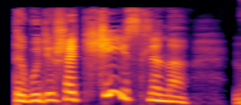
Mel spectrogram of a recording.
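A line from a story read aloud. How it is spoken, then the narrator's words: Shrieking. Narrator (Russian): визжала Шмелёва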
